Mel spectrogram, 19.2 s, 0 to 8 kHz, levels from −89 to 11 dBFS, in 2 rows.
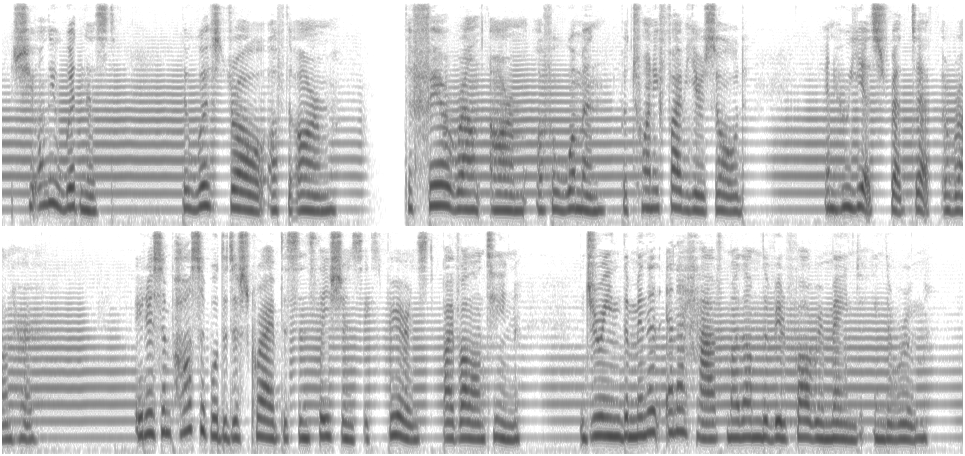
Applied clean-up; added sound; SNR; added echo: neural mask model RNNoise.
